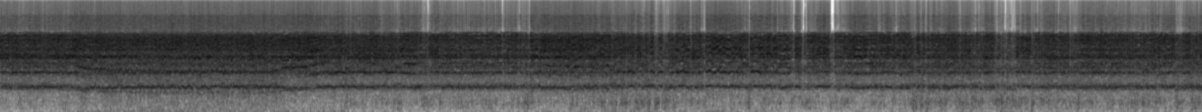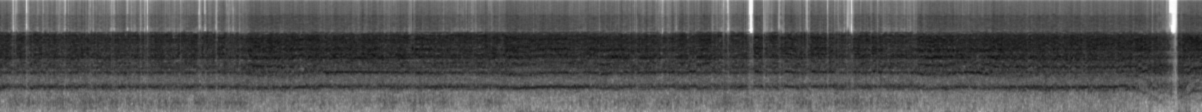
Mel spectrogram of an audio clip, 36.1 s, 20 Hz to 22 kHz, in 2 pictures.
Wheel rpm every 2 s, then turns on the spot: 220, 190, 210, 230, 230, 240, 240, 230, 230, 230, 230, 220, 230, 230, 230, 230, 220, 150.
none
